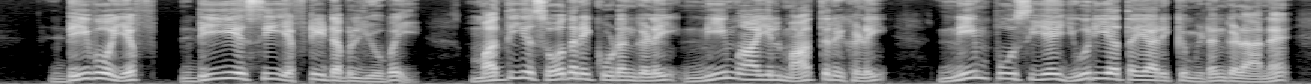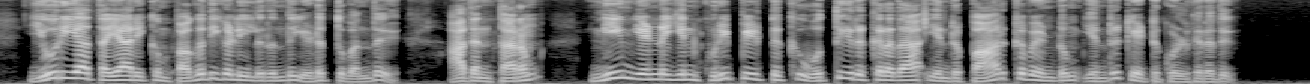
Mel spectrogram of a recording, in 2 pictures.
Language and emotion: Tamil, neutral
